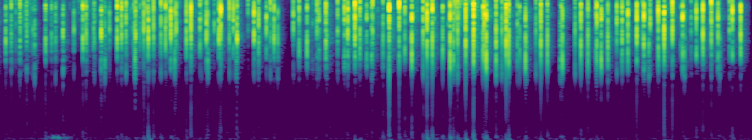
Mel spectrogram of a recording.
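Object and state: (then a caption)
Plastic bead organizer box. Long acrylic nails tap and scratch the lid of a small, rectangular, clear plastic compartment bead organizer box held in the hands, and the box is shaken so the loose beads inside rattle. A rapid stream of bright, crisp clicks and rattles, almost entirely high-pitched, with each tap dying away instantly.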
